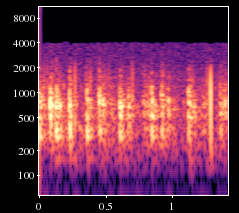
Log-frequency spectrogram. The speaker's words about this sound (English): I have no doubt the beat of your horse's hooves is like a funeral knell to you. They take you farther and farther from Saint-Germain.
